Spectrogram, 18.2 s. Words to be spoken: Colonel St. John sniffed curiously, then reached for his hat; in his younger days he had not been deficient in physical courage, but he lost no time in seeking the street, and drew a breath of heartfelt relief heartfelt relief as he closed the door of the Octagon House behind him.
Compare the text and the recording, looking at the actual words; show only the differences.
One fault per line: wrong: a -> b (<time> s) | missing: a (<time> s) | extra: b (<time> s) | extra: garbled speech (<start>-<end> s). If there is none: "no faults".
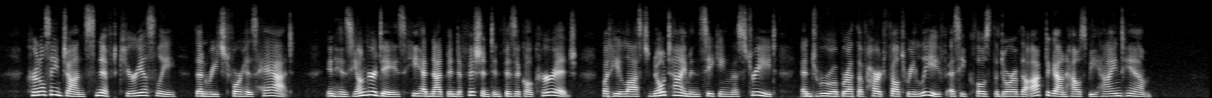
missing: heartfelt relief (14.2 s)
